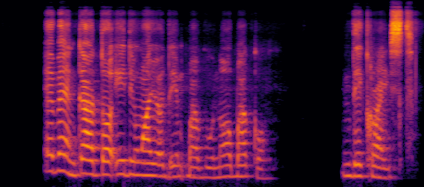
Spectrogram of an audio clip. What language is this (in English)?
Igbo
